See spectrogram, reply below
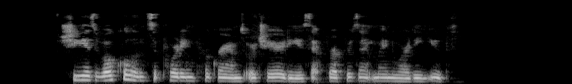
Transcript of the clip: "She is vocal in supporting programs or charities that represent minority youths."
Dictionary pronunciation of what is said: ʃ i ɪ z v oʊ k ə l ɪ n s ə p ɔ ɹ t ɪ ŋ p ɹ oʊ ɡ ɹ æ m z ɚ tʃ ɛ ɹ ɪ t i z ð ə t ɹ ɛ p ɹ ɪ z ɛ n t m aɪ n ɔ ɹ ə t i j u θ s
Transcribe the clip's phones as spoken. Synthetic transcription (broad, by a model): ʃ i ɪ z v oʊ k l ɪ n s ə p ɔ ɹ t ɪ ŋ p ɹ oʊ ɡ ɹ æ m z ɚ tʃ ɛ ɹ ɪ t i z ð ə t ɹ ɛ p ɹ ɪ z ɛ n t m aɪ n ɔ ɹ ə t i j u θ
